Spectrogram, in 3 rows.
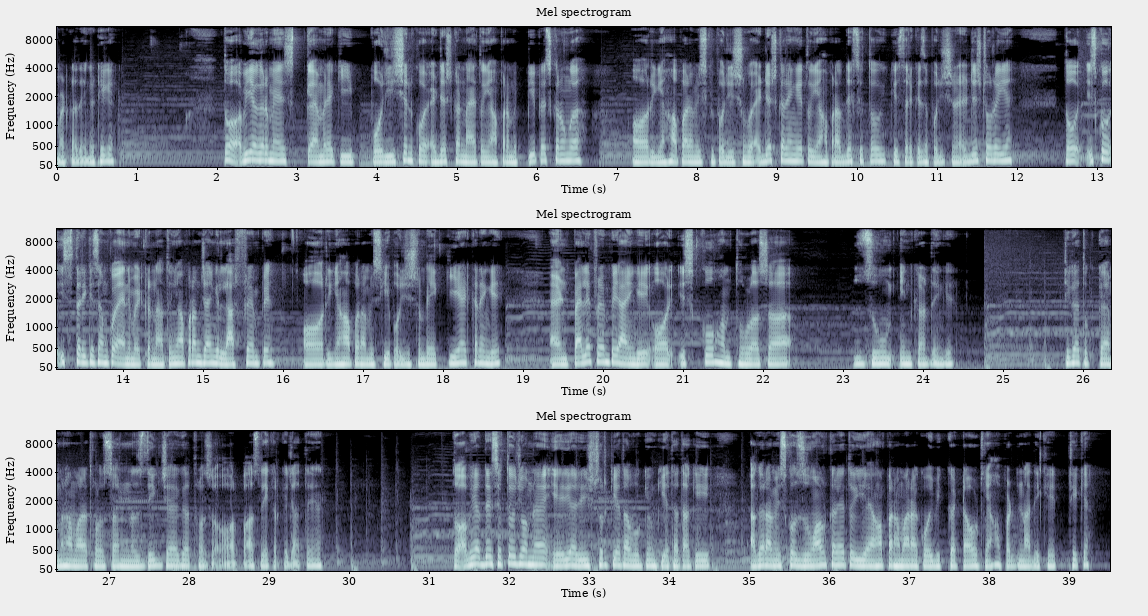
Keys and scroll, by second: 3.5 p.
